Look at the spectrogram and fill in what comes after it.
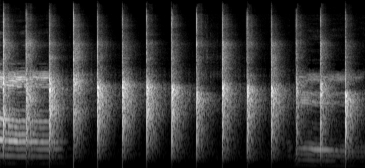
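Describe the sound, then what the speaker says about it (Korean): Clapping at a church youth worship service, a steady, rhythmic run of about fifteen sharp claps, close and loud, with brief voices or tones at the start and near the end. "우리 주님께 영광의 박수 올려드립시다"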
